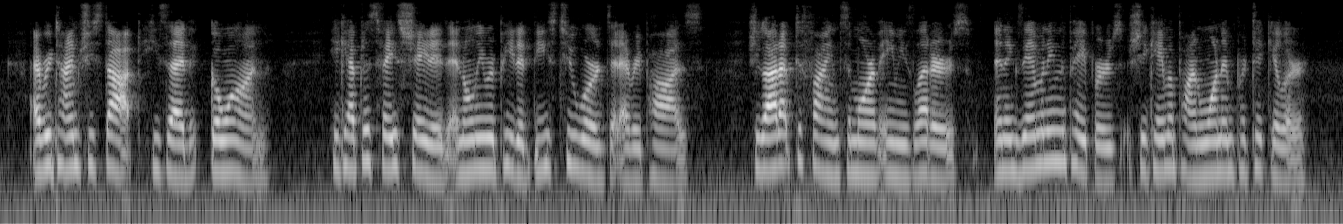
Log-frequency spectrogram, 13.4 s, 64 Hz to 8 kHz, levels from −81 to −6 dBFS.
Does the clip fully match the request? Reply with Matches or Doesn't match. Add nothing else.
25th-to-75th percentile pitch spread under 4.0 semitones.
Matches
